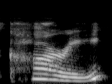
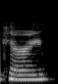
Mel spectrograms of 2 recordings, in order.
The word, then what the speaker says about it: Kari: that you know that the proper pronunciation of my name is Kari. And I'll help you remember. See, it's a very common mistake. A lot of people call me Carrie.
